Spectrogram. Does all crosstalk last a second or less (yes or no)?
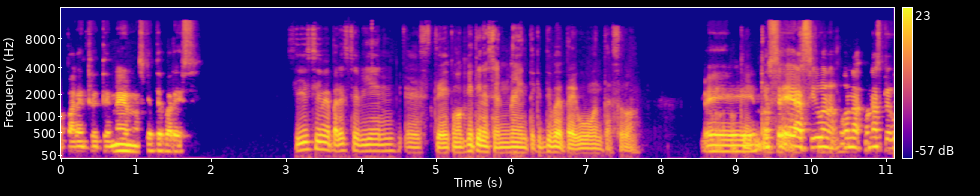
no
